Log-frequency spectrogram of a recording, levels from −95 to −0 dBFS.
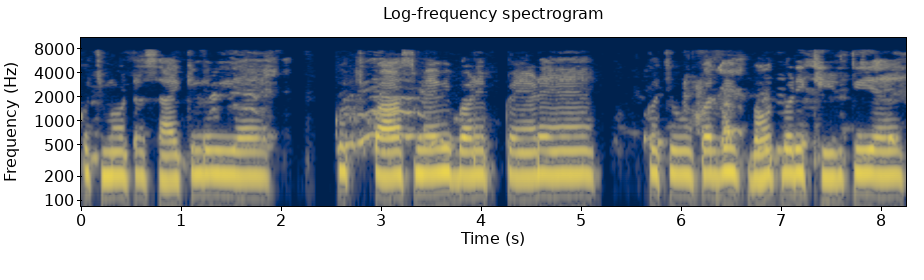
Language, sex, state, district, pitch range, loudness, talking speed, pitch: Hindi, female, Uttar Pradesh, Budaun, 200-215 Hz, -17 LUFS, 115 wpm, 210 Hz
